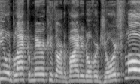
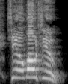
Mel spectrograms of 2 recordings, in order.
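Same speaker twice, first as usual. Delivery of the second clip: ordinary talk, nothing marked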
